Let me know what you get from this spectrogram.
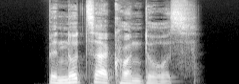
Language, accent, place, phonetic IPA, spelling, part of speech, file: German, Germany, Berlin, [bəˈnʊt͡sɐˌkɔntos], Benutzerkontos, noun, De-Benutzerkontos.ogg
- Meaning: genitive singular of Benutzerkonto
